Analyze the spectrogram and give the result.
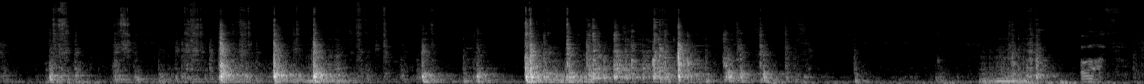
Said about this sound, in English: A 10 millimeter socket will remove this tie down.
